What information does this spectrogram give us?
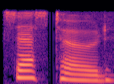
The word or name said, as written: cestode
